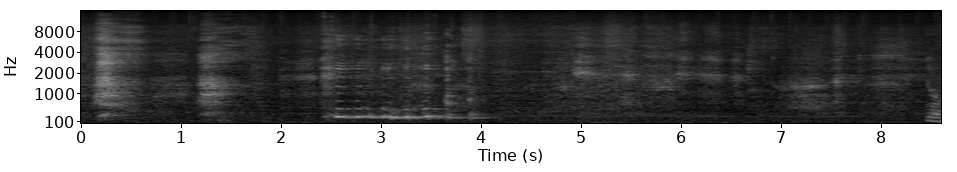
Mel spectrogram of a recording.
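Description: People breathing out hard and laughing after a strenuous exercise set. A loud drawn-out vocal sound comes about two and a half seconds in and lasts about a second and a half.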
